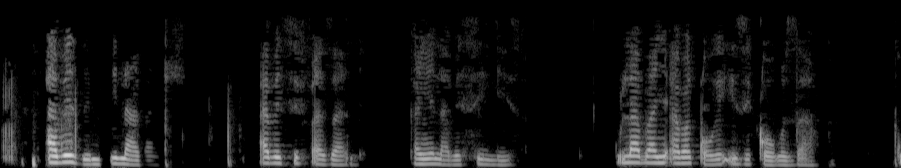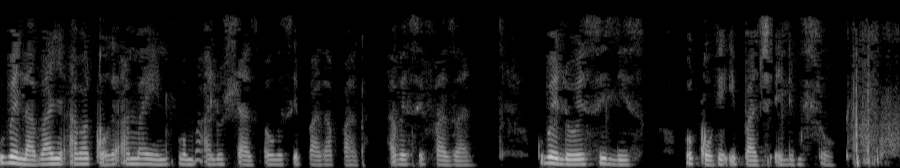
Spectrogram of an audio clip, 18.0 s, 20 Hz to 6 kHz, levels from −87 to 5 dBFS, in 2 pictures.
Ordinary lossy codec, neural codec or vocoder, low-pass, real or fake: MP3, 24 kbps; none; 5.4 kHz; real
